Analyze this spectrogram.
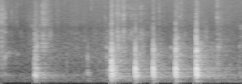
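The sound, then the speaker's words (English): Knocking on a dorm room door at the Gordon-Conwell dorms as a visiting father arrives: one sharp rap, a short pause, then five quick, evenly spaced knocks. Fairly loud wooden thuds with quiet room tone between. “So he comes up, and I hear the knock on the door.”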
